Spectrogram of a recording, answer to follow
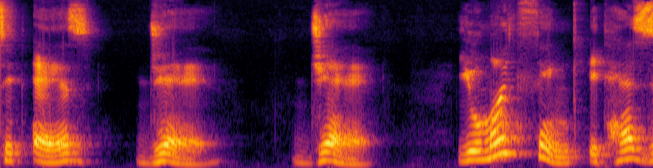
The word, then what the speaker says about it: ج: we pronounce it as J, J. You might think it has the same pronunciation as the English letter J, but here is a tiny difference. We add a slight D before the sound.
